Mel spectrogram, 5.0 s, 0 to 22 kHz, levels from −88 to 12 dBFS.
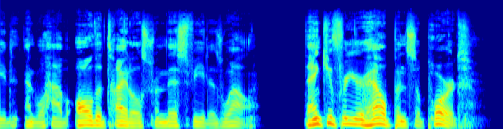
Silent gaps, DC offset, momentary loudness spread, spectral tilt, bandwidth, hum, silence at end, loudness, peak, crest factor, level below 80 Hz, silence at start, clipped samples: none; under 0.1%; 14 LU; -6 dB/octave; 15 kHz; none; 0.3 s; -21 LUFS; -4 dBFS; 18 dB; -58 dBFS; 0 s; under 0.1%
